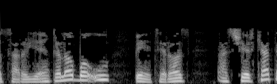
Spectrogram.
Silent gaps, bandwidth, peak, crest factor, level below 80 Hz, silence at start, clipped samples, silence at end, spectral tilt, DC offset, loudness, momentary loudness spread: none; 5.6 kHz; -4 dBFS; 14 dB; -56 dBFS; 0 s; under 0.1%; 0.05 s; -6.5 dB/octave; under 0.1%; -19 LUFS; 7 LU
